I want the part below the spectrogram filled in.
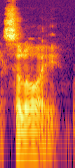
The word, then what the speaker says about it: Szalay: All That Man Is by David Saloy. – Saloy, right. – So it's spelt S-Z-A-L-A-Y.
